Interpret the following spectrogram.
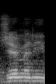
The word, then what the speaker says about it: Gemini: it's to be called Gemini Bob, like Jiminy Cricket, right?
